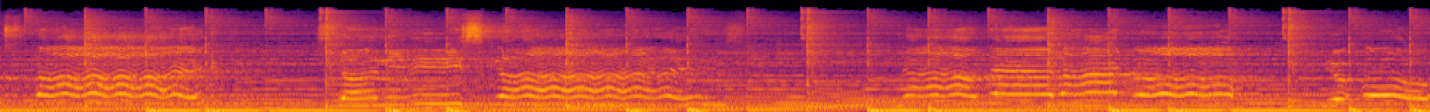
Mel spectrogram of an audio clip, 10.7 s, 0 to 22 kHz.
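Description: Instrumental break in a pop ballad: a lead melody with wide, wavering vibrato over a steady bass line and a light, regular beat, from a synthesized backing track of General MIDI instrument sounds (Roland Sound Canvas / SD-50).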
